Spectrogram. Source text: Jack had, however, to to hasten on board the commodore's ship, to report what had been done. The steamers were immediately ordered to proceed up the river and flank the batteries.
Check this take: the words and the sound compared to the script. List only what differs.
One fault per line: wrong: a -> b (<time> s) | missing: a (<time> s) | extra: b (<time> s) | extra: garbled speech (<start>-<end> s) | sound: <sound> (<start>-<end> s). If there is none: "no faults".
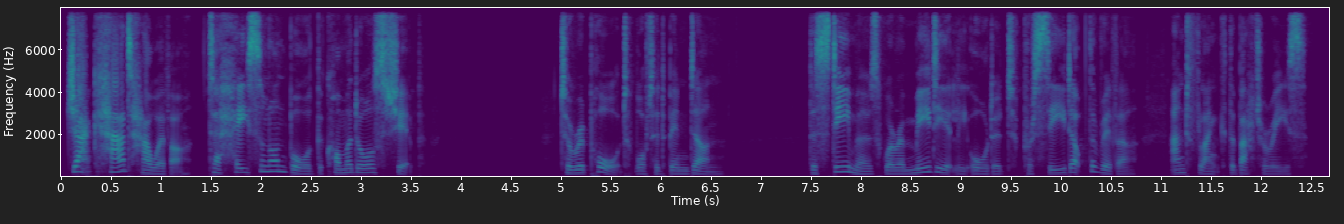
missing: to (1.6 s)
